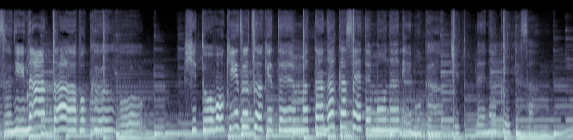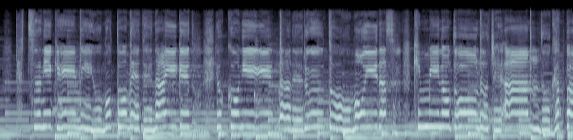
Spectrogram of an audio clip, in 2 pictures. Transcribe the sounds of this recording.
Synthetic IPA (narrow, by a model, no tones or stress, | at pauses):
t͡sɨɲ̟inat̪ːabo̞kɯ̟o | çit̪o̞o̞kʲizɨt͡sɨke̞t̪e̞mat̪anakase̞t̪e̞mo̞naɲ̟imo̞kat͡ɕit̪oɾe̞nakɯ̟t̪e̞sa | b̥et͡sɨɲ̟ikʲimʲiomo̞t̪ome̞t̪e̞naike̞d̪o̞ | jo̞koɲ̟iɾaɾe̞ɾɯ̟t̪oːmo̞id̪asɨ | kʲʰimʲːino̞d̪oɾɯ̟t͡ɕeʔand̪o̞kapːa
